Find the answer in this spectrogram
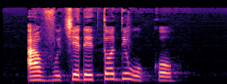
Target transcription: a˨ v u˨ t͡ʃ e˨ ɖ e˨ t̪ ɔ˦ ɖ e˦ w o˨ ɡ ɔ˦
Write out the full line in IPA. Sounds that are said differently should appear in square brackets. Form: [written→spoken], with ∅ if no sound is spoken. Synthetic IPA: a˨ v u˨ t͡ʃ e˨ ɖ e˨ t̪ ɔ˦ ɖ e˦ w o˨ [ɡ→k] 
